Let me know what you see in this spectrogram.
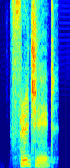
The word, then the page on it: frigid: Indian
